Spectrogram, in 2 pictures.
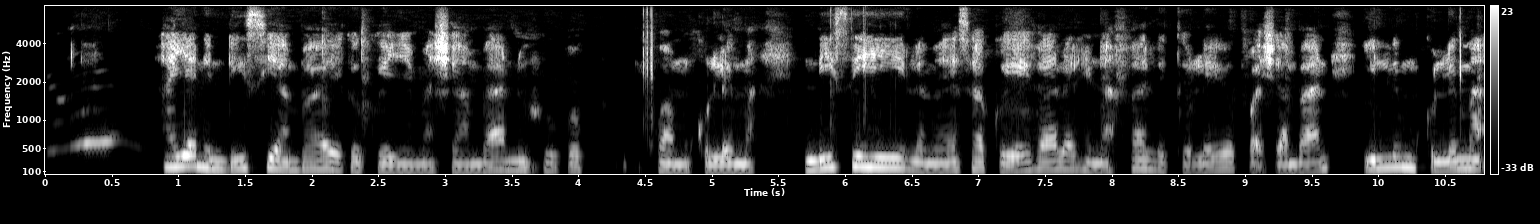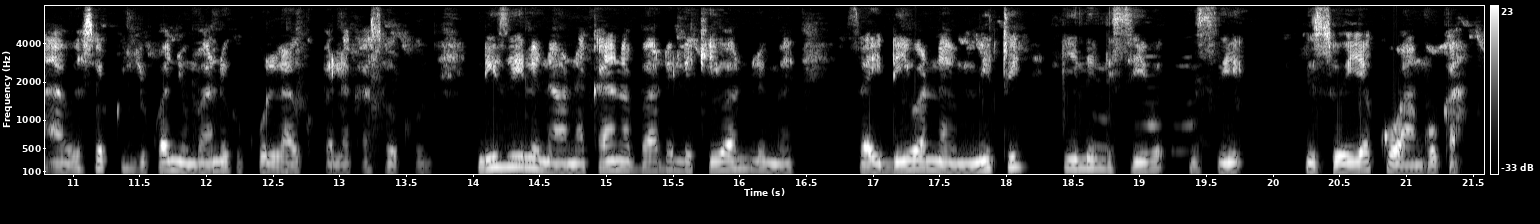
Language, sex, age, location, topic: Swahili, male, 18-24, Nakuru, agriculture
